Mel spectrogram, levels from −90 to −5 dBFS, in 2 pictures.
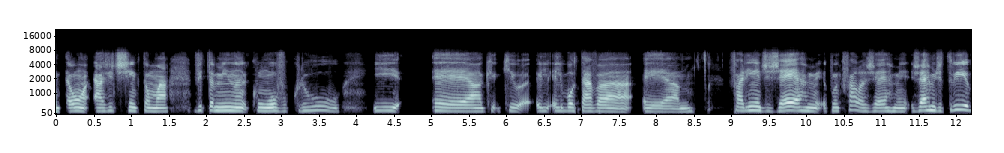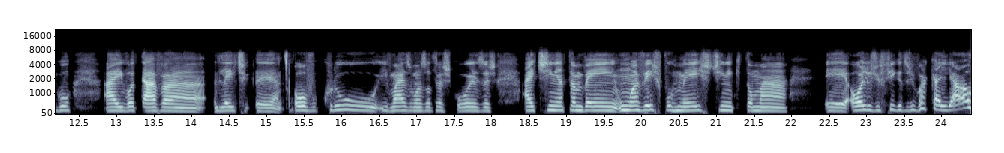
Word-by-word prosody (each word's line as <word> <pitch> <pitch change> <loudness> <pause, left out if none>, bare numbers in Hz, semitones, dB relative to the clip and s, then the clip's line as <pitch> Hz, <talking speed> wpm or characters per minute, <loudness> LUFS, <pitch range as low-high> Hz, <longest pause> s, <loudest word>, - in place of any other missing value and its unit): Então, 160 0 +2
a 160 -1 +5
gente 170 +1 -6
tinha 175 -1 +2
que - - -26
tomar 150 -2 +2 0.3
vitamina 175 -1 +1
com 165 -1 -1
ovo 160 -2 -1
cru 175 -2 -9 0.5
e 175 0 -4 0.4
é, 160 -3 +2 0.2
que - - -11
que 170 - -6 0.3
ele 160 0 -6
ele 165 +1 -3
botava, 155 -4 +2 0.2
eh, 140 -3 -2 0.7
farinha 180 +1 +1
de 160 -1 -2
germe 170 +1 +4
como 165 - -5
é - - -16
que - - -13
fala? 200 -7 -3
Germe 155 -1 -2
germe 180 +4 +3
de 165 -2 -3
trigo, 195 -1 +1 0.5
aí 175 0 +4
botava 170 -3 +4 0.2
leite, 175 +1 -1
eh, 155 -2 -1 0.2
ovo 185 -2 +1
cru 200 -3 -4
e 185 - -8
mais 185 +1 +2
umas 175 0 -4
outras 175 -1 -5
coisas. 170 -1 -3 0.4
Aí 185 +1 +4
tinha 200 -1 +3
também, 190 -2 +2
1 205 0 +3
vez 205 +1 +2
por 200 -2 -6
mês, 185 +1 0
tinha 195 -2 -2
que - - -14
tomar, 175 -3 0 0.5
eh, 170 -1 +1
óleo 205 +2 +3
de 190 0 -5
fígado 205 -1 -5
de 210 - -8
bacalhau. 215 +4 +2
175 Hz, 140 wpm, -24 LUFS, 165-190 Hz, 0.7 s, a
